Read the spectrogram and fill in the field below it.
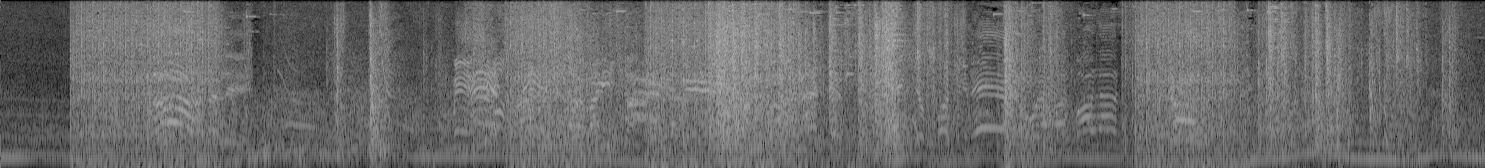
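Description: A car engine revs up and down as the car drives fast.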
